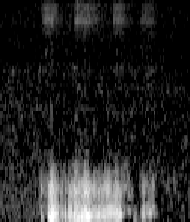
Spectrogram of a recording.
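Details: Cavalier rescue dog asleep on a sofa, snoring strongly enough to vibrate it: a single low, rumbling snore on the in-breath with a faint second flutter; snoring.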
